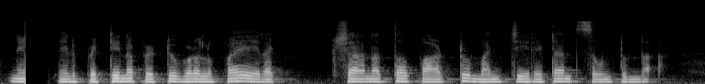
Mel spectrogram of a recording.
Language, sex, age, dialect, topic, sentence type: Telugu, male, 25-30, Southern, banking, question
